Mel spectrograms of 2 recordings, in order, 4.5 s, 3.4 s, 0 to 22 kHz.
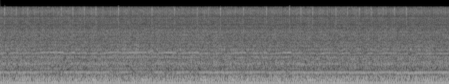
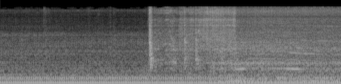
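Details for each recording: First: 2007 Dodge Grand Caravan V6 at idle: steady idle with slightly uneven stumbling beat; misfire caused by damaged spark plug wire boot arcing, found with timing light after suspecting the coil pack; wires to be replaced. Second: 2007 Dodge Grand Caravan after replacing a broken number two spark plug wire that caused a rough idle and miss: quick crank, clean catch, steady even idle, no longer dieseling; normal start and idle.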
